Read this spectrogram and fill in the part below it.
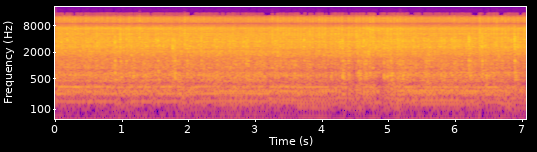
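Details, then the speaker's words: Historic Ford Willys Jeep "Go Devil" four-cylinder, long-stored, after points adjusted and fan belt tightened: fired right off and settles into steady even idle, no misses or knocks, some valvetrain clatter; normal idle. "Fired right off. Give her some more fuel. I'll be dang. Don't hear no knots, rattles. Oh, and I did tighten up that fan belt. And it's idling."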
